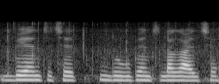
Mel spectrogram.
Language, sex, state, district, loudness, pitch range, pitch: Maithili, female, Bihar, Begusarai, -17 LUFS, 190-200 Hz, 195 Hz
